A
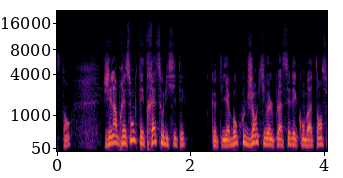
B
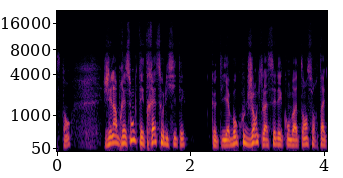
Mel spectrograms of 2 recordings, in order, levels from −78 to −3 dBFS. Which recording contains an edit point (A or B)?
B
